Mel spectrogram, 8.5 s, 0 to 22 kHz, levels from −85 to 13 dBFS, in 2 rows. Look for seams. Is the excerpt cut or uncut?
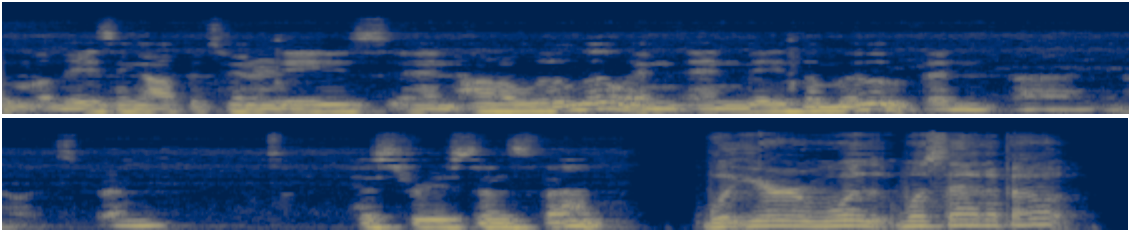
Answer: uncut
